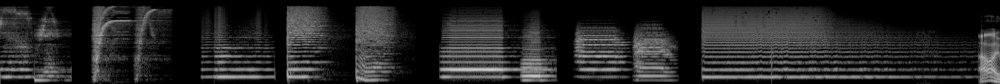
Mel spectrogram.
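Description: Serum software synthesizer playing preset after preset while a lead sound is being chosen: short single notes of differing timbres, one after another with brief gaps. A rising sweep comes about a second in, and the last one is a long held note that slowly fades.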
